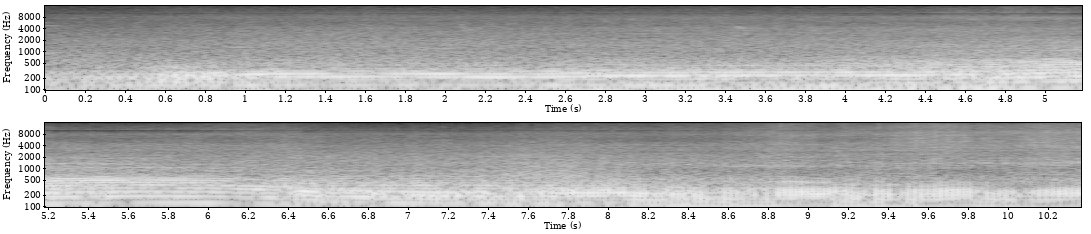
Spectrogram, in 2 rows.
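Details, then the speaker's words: Honda Vario 110 carbureted scooter with new R-One standard-racing exhaust, riding on road: smooth single-cylinder drone rising and falling with throttle, deep and quiet, intake audible; quieter than previous exhaust, healthy. "kalau yang gua dengerin sih suaranya lebih adem ya ini ya daripada melap sebelumnya lebih adem terus pas di jalan juga lebih lebih saru ya"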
